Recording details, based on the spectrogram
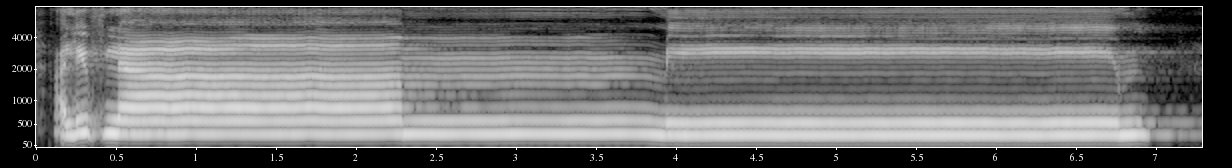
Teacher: point آپ note کر لیجئے کہ یہ مد جو ہے تشدید کے بغیر والی اس کو 4 حرکات کے برابر اور تشدید کے ساتھ مد جو ہے وہ 6 حرکات کے برابر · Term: مد لازم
